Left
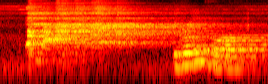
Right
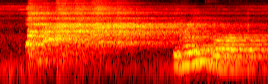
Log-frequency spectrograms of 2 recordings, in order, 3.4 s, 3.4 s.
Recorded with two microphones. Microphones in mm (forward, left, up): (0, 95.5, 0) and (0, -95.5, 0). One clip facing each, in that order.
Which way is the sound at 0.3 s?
5° right (ahead or behind).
